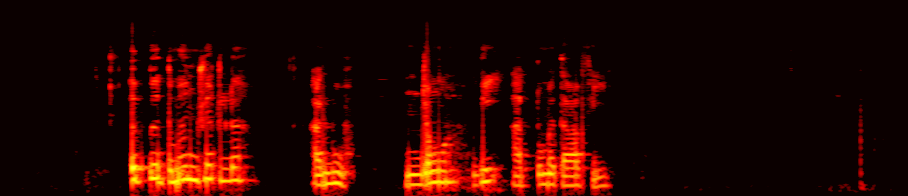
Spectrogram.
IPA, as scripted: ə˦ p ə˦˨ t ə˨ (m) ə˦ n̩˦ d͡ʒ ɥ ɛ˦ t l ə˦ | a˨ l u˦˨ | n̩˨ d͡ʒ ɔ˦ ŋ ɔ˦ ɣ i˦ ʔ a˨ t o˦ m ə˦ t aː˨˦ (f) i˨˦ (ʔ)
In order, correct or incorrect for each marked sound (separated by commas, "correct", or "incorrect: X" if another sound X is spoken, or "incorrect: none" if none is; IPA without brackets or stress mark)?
correct, correct, incorrect: none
